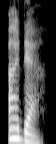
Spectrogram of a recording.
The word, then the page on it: ada: indonesian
